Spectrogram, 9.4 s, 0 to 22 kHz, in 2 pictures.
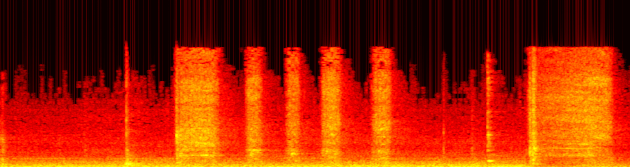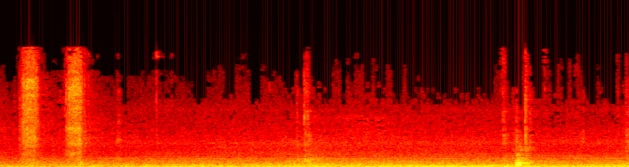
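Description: Cordless impact driver with a T40 star bit backing out the screws that hold the plastic grille to the bumper. It makes several short runs, the longest about a second and a half in and about four seconds in, and a couple more faintly near the end, over a steady low hum.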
